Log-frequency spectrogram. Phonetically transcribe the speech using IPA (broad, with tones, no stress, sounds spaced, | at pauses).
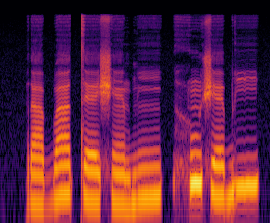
ɾ a˨ b a˧ t ɛ˨ ʃ ɛ̃˨ b ĩ˧ | h ũ˦ ʃ ɛ˧ b i˦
